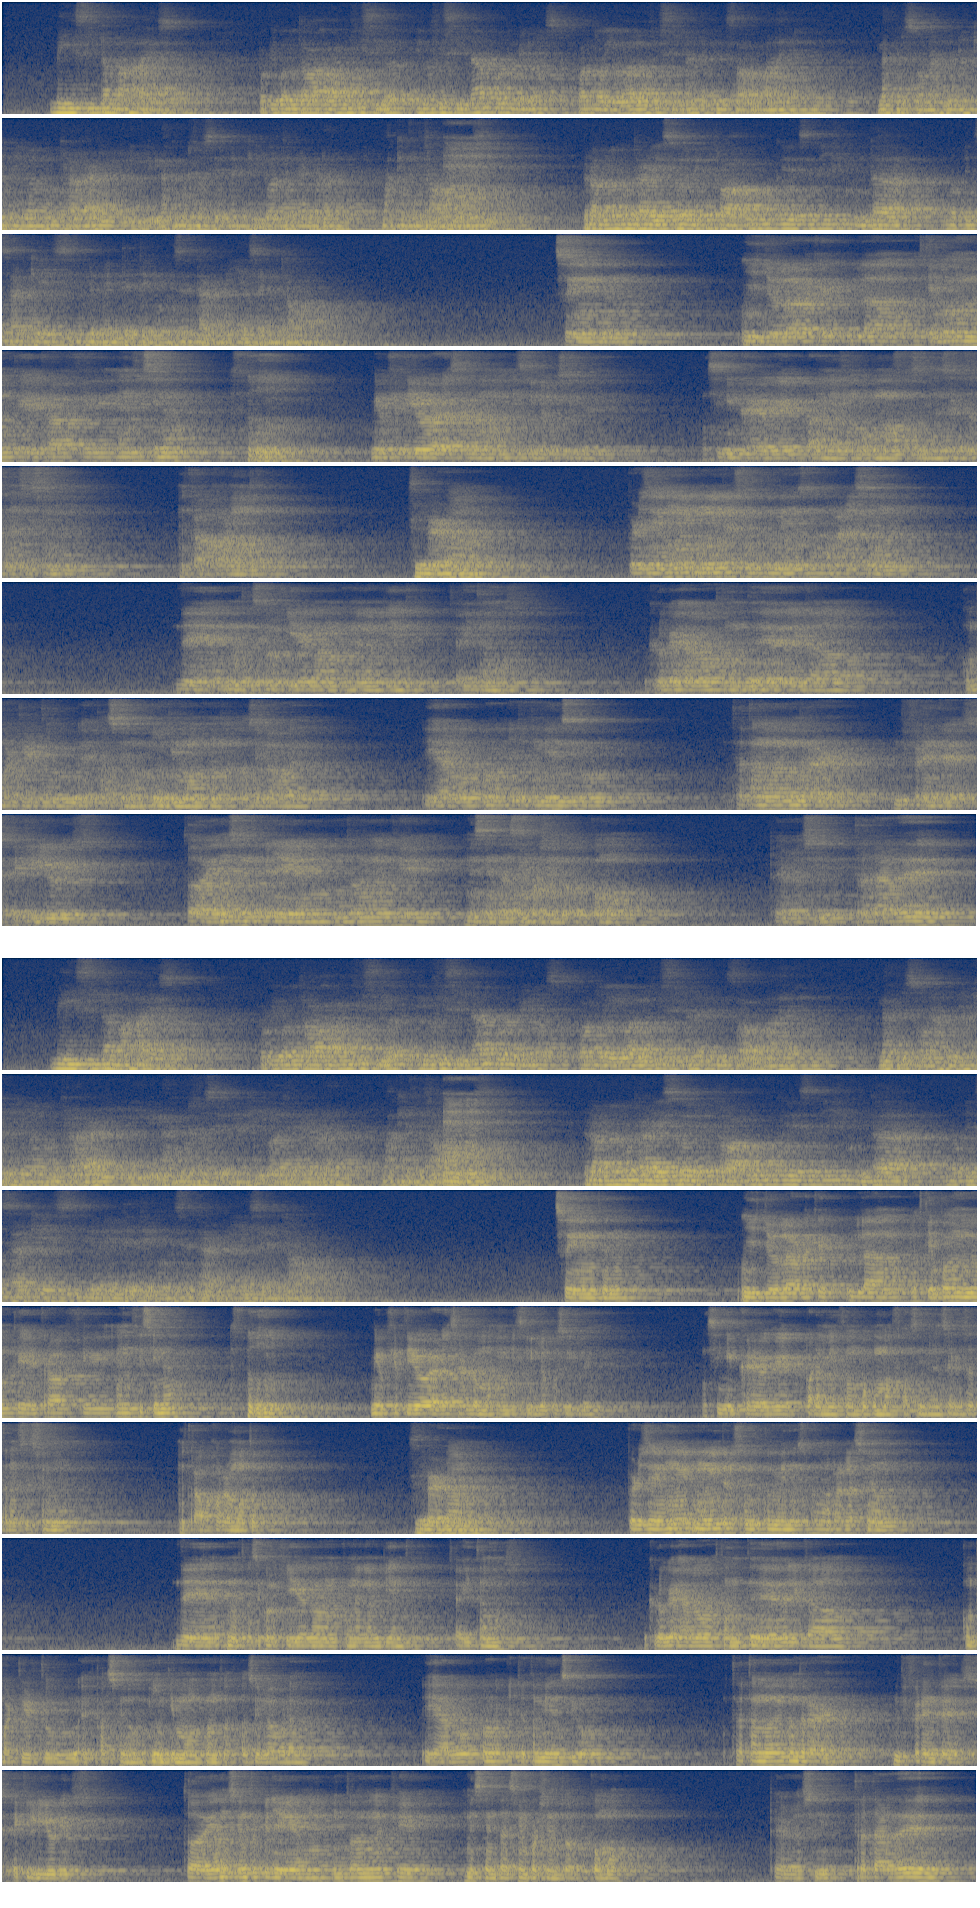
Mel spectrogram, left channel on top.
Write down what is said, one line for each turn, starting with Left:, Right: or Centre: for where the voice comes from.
Left: me incita más a eso, porque cuando trabajaba en oficina, en oficina, por lo menos cuando iba a la oficina, yo pensaba más en las personas con las que me iba a encontrar y las conversaciones que iba a tener, ¿verdad? Más que en el trabajo
Right: ujú.
Left: en sí. Pero al no encontrar eso en este trabajo, como que se me dificulta no pensar que simplemente tengo que sentarme y hacer un trabajo.
Right: Sí, entiendo. Y yo la verdad que la, los tiempos en los que trabajé en oficina, <laughs> mi objetivo era ser lo más invisible posible. Así que creo que para mí fue un poco más fácil hacer esa transición al, al trabajo remoto.
Left: Sí,
Right: Pero,
Left: me imagino.
Right: pero sí, es muy, muy interesante también esa relación de nuestra psicología con, con el ambiente que habitamos. Creo que es algo bastante delicado compartir tu espacio íntimo con tu espacio laboral. Es algo con lo que yo también sigo tratando de encontrar diferentes equilibrios. Todavía no siento que llegue a un punto en el que me sienta 100% cómodo, pero sí tratar de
